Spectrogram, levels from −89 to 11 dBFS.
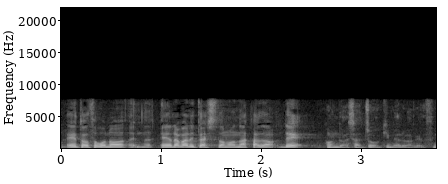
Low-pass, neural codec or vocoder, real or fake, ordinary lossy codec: none; none; real; none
